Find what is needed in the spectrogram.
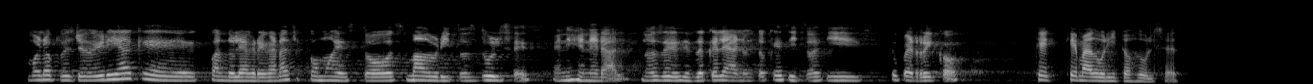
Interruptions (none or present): none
